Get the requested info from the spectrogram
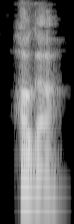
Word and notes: hogger: Australian English

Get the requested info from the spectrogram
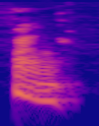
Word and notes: fang: British English

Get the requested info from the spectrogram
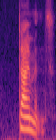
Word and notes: diamonds: American English

